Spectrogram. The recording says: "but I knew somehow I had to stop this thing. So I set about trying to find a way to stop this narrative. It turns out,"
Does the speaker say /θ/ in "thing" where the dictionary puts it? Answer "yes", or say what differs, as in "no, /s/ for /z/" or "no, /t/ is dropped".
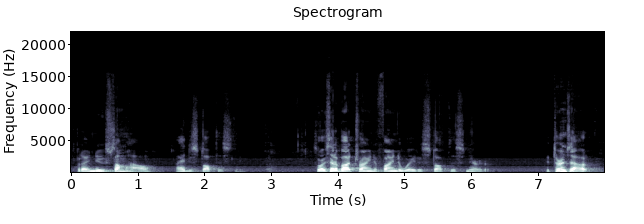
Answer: yes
